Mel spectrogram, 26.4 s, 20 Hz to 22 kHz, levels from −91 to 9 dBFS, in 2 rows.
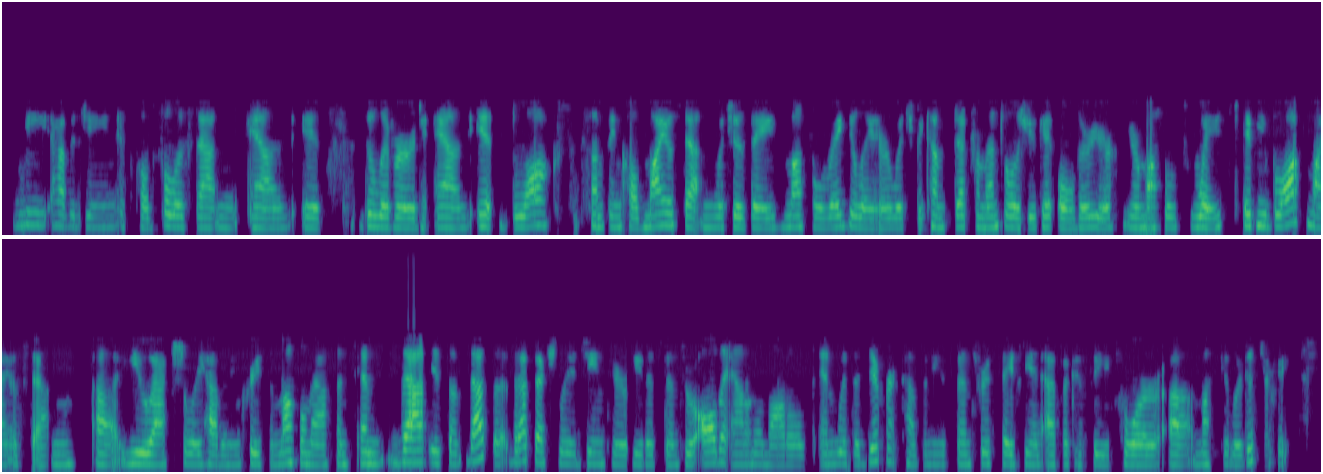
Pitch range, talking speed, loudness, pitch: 175-190 Hz, 180 wpm, -26 LUFS, 180 Hz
